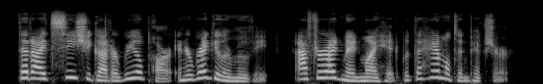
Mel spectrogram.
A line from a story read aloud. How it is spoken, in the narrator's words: Sprague took him up eagerly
